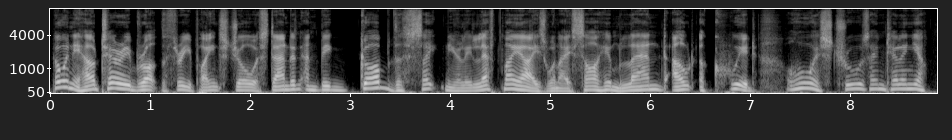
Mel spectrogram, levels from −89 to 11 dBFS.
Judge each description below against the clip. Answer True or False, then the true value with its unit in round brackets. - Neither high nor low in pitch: True (150 Hz)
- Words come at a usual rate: False (225 wpm)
